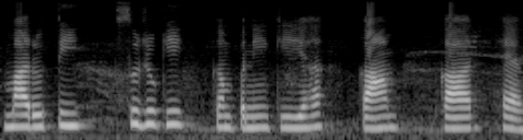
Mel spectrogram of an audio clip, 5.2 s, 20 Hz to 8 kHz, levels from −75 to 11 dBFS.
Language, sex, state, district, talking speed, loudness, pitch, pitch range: Hindi, female, Chhattisgarh, Raipur, 90 wpm, -17 LUFS, 205 Hz, 195-225 Hz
